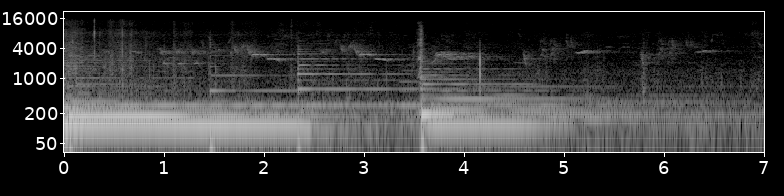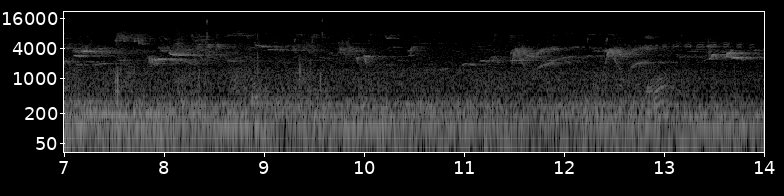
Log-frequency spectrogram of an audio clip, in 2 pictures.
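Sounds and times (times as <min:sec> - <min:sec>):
birds whistling and chirping: 0:00.0 - 0:10.4
steady background hiss: 0:00.0 - 0:14.0.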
